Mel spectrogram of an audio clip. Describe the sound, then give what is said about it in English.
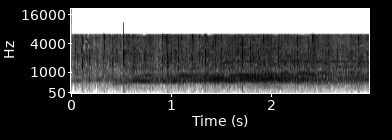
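A church audience claps for their pastor in a busy, sustained burst, with crowd voices and tonal sound running under the clapping. “Clap your hands for your pastor.”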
